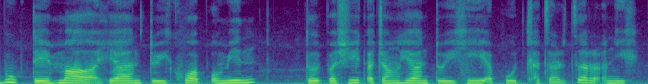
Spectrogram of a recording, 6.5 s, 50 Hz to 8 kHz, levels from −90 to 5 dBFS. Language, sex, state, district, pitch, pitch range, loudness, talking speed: Mizo, female, Mizoram, Aizawl, 200 Hz, 190-205 Hz, -17 LUFS, 175 wpm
